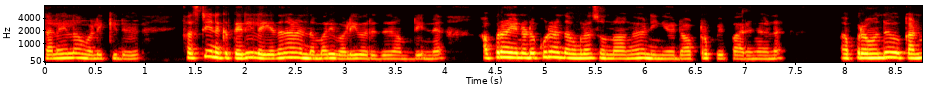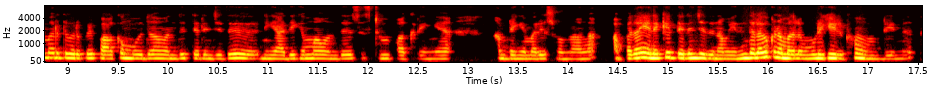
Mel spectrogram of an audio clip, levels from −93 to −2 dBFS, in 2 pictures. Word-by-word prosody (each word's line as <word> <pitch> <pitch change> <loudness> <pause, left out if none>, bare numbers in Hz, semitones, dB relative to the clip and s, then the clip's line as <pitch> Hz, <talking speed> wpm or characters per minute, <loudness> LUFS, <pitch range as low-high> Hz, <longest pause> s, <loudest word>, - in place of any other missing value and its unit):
தலையெல்லாம் 225 +2 -2
வலிக்குது. 200 -1 -11 0.5
ஃபர்ஸ்ட்டு 240 +5 -4
எனக்குத் 240 -3 0
தெரியல 235 +1 +1
எதனால 250 +2 -1
இந்த 205 -2 +1
மாரி 215 +2 -1
வலி 200 +1 -6
வருது 190 -1 -10
அப்படின்னு. 190 +1 -12 0.5
அப்புறம் 260 +4 +4
என்னோட 245 0 +3
கூட 275 - -1
இருந்தவங்க 230 -4 +1
எல்லாம் 230 +1 -1
சொன்னாங்க 205 -1 -4 0.2
நீங்க 195 -1 -7 0.2
டாக்டர் 210 +3 -8
போய் 200 0 -12
பாருங்கன்னு. 185 +1 -11 0.7
அப்புறம் 230 +1 +3
வந்து 235 +3 +5
ஒரு 250 - 0
கண் 230 +1 +4
மருத்துவர் 230 -3 -2
போய் 220 0 -4
பார்க்கும்போது 205 0 -3
தான் 210 0 -5
வந்து 200 +2 -8
தெரிஞ்சுது 200 +1 -5 0.3
நீங்க 195 0 -8
அதிகமா 200 +1 -6
வந்து 190 +1 -10
சிஸ்டம் 200 -3 -14
பார்க்குறீங்க 185 0 -15 0.6
அப்படிங்கற 190 -2 -8
மாரி 195 +1 -7
சொன்னாங்க. 180 +1 -11 0.3
அப்பதான் 235 +5 +3
எனக்கே 225 +4 +6
தெரிஞ்சுது 225 -3 +5
நாம 190 0 -8
எந்த 225 +3 +6
அளவுக்கு 265 +1 +5
நம்ம 220 -3 +7
அதுல 200 -1 -5
மூழ்கி 215 +1 +5
இருக்கோம் 215 +1 0
அப்படின்னு. 185 +1 -17
210 Hz, 170 wpm, -22 LUFS, 195-230 Hz, 0.7 s, நம்ம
